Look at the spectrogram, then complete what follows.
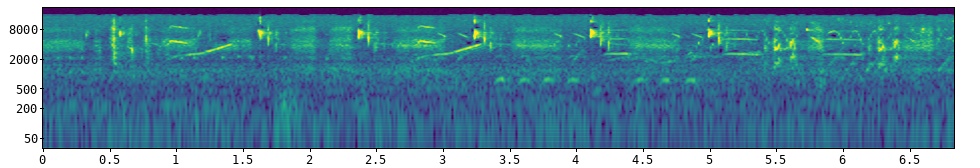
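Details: Two male common starlings singing in competition in a cherry tree in Germany pour out a busy jumble of sharp clicks, rising slurred whistles and squeaky chirps, mimicking other birds, chickens and frogs, over a soft hiss.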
